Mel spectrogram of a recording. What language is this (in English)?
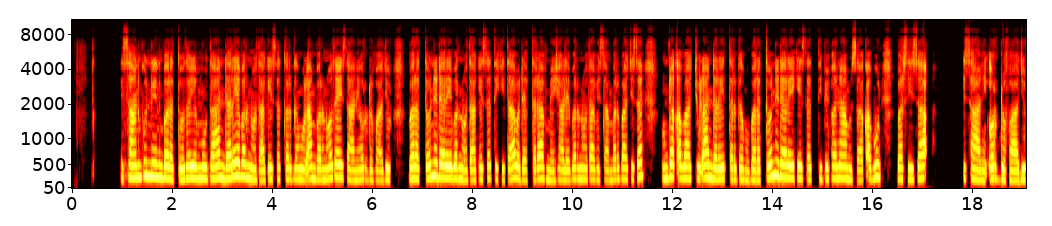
Oromo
